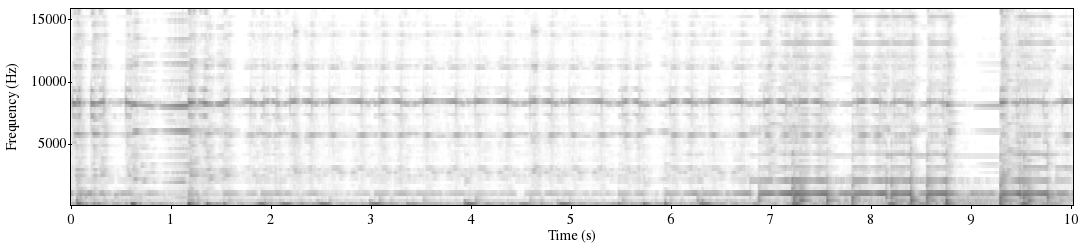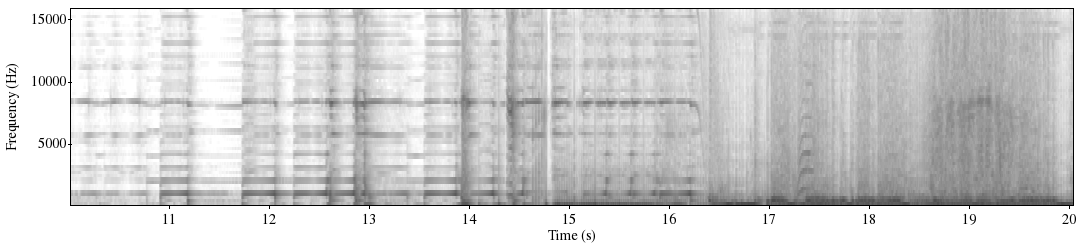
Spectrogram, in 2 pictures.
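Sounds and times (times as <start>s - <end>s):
clicking stacked electronic tones: 13.9s - 20.0s
low synthesizer pulse: 14.0s - 20.0s
steady high synth tones: 14.0s - 20.0s.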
